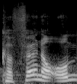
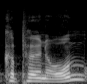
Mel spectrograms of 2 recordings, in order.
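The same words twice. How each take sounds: First: The name has a Hebrew-style pronunciation. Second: The name has an ordinary English pronunciation.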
